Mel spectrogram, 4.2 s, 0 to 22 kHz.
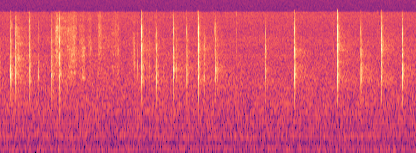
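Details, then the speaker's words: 3D-printed right-angle enclosure for a UM016 microscope: dry, irregular ticks like a tactile switch, actually printed layer lines interlocking and scraping as unsupported thin parts flex. "the clicking that sounds just like a tactile switch is really just 3d prints scraping against each other and you're hearing the layer lines interlocking and scraping past each other"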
